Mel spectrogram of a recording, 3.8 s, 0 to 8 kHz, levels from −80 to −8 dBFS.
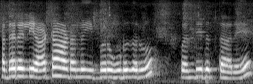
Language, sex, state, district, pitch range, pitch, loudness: Kannada, female, Karnataka, Bangalore, 250-275 Hz, 260 Hz, -15 LUFS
